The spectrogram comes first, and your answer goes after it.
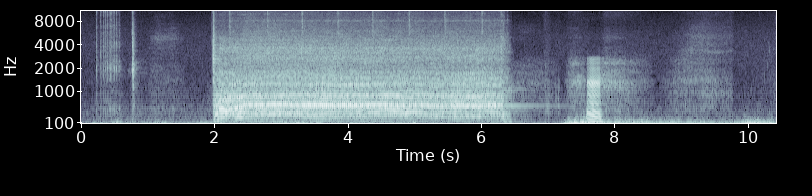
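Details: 1977 Jaguar XJ12 that died after a loud boom near the end of a long drive: battery charged, probably still has spark; the starter spins steadily about four seconds without catching, possibly flooded from repeated cranking, not confirmed.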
